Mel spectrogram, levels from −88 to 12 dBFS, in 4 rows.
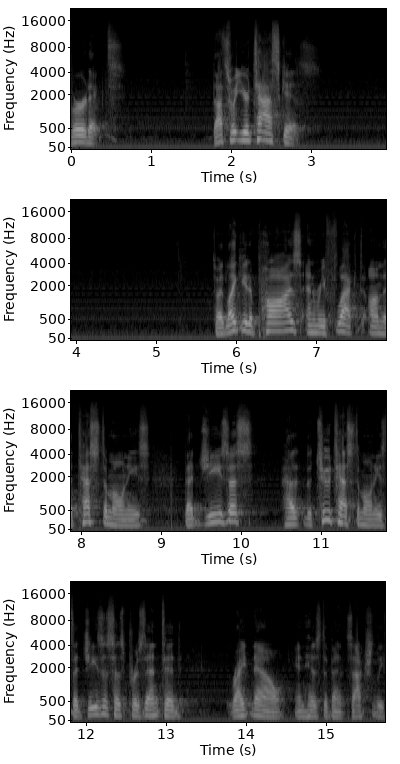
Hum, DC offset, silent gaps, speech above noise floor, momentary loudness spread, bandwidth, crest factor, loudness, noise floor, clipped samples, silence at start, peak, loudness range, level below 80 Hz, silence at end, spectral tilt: none; under 0.1%; none; 28 dB; 12 LU; 18.5 kHz; 20 dB; -41 LUFS; -68 dBFS; under 0.1%; 0 s; -22 dBFS; 5 LU; -70 dBFS; 0 s; -4.5 dB/octave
